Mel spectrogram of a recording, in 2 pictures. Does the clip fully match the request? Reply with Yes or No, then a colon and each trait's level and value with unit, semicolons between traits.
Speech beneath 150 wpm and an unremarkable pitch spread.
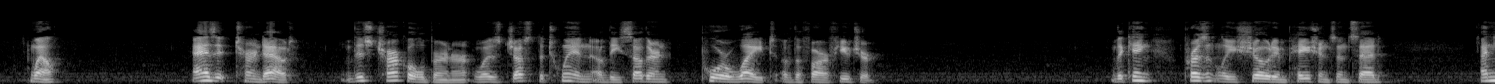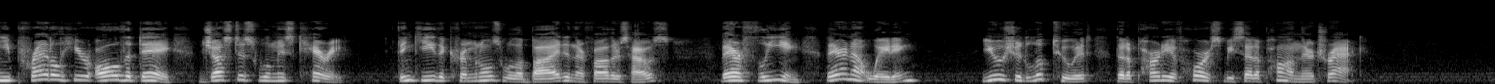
No: average, 140 wpm; wide, 6.4 semitones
